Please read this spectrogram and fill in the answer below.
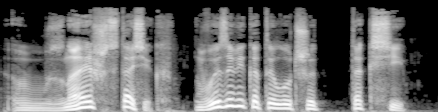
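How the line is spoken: Agonized, forced out. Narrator (Russian): наконец мученически выдавил он

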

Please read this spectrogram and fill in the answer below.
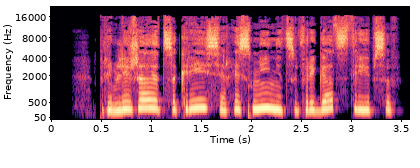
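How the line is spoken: Lifeless flat voice. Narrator (Russian): объявила безжизненным голосом Пинслип

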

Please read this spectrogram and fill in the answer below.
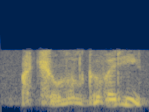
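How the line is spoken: Tragic whisper. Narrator (Russian): трагическим шепотом встретил его Корнелий Иванович

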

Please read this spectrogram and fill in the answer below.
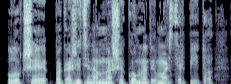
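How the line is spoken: Plain. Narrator (Russian): сказал Эграсса

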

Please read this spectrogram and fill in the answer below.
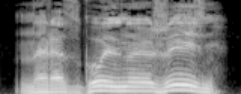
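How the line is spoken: Growled. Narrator (Russian): прорычал Мэн

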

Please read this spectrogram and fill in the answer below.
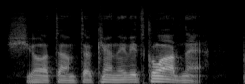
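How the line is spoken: Hissing. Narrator (Ukrainian): Снейп почав сичати до Каркарова

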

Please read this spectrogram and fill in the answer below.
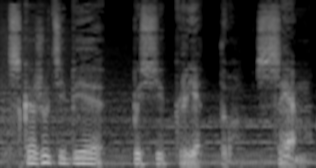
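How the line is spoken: Whisper. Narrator (Russian): прошептала она

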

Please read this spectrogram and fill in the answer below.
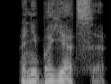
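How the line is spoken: Muttering. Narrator (Russian): пробормотал Сайлос

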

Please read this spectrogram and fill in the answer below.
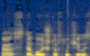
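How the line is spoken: Plain. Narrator (Russian): спросил координатор

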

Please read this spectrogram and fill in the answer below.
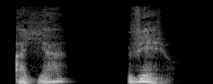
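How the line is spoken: Shocked whisper. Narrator (Russian): Потрясенная, она прошептала

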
